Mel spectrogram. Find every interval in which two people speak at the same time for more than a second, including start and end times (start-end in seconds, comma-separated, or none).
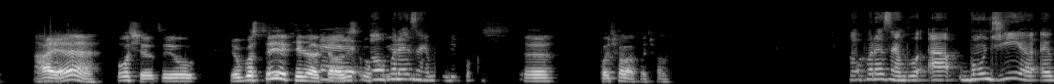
3.2-4.6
